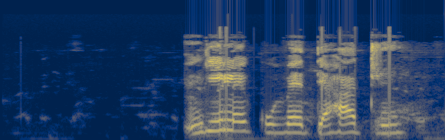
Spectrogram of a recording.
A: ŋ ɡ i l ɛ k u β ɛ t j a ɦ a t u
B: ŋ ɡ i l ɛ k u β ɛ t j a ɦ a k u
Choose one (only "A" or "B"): A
